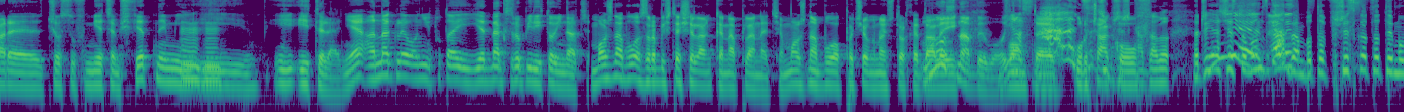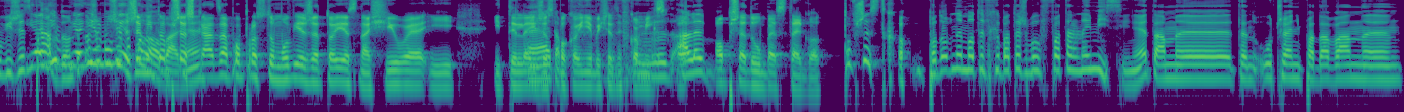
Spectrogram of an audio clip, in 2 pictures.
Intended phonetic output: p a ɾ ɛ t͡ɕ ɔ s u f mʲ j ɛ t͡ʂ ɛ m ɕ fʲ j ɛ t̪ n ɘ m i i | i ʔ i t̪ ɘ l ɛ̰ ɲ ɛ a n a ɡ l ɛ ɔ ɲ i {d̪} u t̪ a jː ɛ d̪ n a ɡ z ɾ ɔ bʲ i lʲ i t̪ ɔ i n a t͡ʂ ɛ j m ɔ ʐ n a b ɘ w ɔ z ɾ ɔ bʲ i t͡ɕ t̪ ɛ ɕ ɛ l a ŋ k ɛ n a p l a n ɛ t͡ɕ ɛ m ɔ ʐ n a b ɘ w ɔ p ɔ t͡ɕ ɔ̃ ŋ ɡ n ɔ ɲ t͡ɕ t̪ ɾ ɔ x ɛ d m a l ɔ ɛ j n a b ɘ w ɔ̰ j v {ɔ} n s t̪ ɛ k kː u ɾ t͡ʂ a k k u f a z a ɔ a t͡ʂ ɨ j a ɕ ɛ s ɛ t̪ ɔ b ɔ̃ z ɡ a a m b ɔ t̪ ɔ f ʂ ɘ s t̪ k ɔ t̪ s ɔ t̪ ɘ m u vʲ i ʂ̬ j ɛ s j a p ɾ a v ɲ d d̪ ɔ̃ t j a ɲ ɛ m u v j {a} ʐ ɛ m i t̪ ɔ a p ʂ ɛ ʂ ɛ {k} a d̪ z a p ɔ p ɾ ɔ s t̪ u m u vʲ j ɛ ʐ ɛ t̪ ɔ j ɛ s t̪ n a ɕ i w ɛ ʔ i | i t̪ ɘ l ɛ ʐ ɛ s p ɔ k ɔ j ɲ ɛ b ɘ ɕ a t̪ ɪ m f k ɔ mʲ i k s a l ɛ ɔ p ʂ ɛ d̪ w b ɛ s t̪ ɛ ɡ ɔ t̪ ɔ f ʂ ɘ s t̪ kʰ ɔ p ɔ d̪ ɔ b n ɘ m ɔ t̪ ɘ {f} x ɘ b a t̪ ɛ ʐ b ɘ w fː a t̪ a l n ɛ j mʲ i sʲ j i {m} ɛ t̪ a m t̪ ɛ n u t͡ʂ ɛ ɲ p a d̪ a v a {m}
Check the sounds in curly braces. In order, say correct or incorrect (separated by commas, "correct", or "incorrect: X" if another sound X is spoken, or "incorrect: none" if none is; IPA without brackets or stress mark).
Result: incorrect: t̪, correct, incorrect: ɛ, correct, correct, incorrect: ɲ, incorrect: n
